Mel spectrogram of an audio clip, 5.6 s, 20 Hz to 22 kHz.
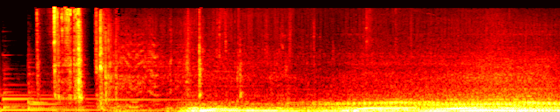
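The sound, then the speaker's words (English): A few sharp clicks and thumps, like a car door and ignition, then an engine starts and settles into a steady, growing rumble as the car pulls away from Sheboygan, heading toward Milwaukee, Wisconsin, along Route 43, with no talking. “We'll hop back into our car and make our way towards Milwaukee, Wisconsin, along Route 43.”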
